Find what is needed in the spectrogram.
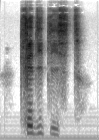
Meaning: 1. a Socred — a member of the Social Credit Party (Ralliement créditiste) 2. a socred — a person who subscribes to social credit (crédit social) political philosophy
- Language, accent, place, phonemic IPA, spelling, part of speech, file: French, France, Lyon, /kʁe.di.tist/, créditiste, noun, LL-Q150 (fra)-créditiste.wav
